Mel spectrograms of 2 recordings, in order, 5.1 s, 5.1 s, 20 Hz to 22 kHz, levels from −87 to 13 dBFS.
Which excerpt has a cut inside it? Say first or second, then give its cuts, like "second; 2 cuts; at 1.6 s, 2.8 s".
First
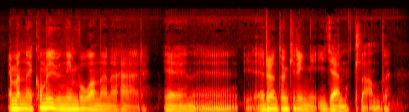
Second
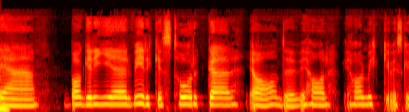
second; 2 cuts; at 3.0 s, 4.2 s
